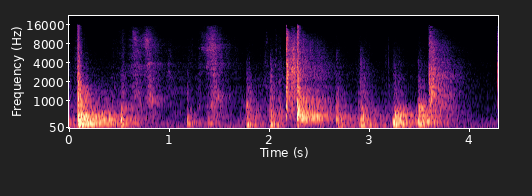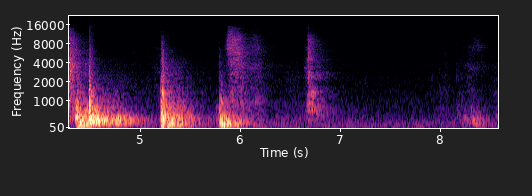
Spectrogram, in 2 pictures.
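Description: Irregular series of about a dozen thuds and sharp slaps from a wushu changquan form: feet landing and stamping on a padded floor after jumps and low stances, with hand-on-foot and hand slaps, the loudest impact right at the start.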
